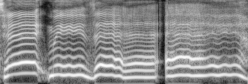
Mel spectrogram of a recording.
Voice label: Phrase Female; Vengeance Samples; Phrases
